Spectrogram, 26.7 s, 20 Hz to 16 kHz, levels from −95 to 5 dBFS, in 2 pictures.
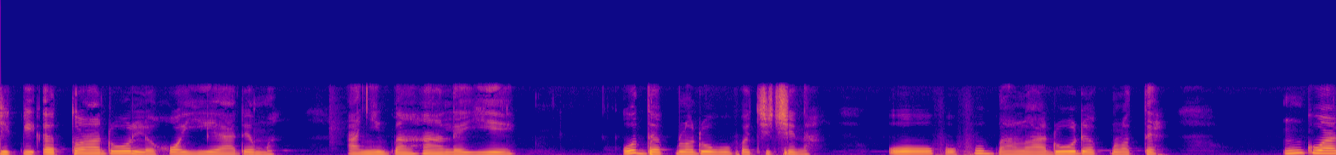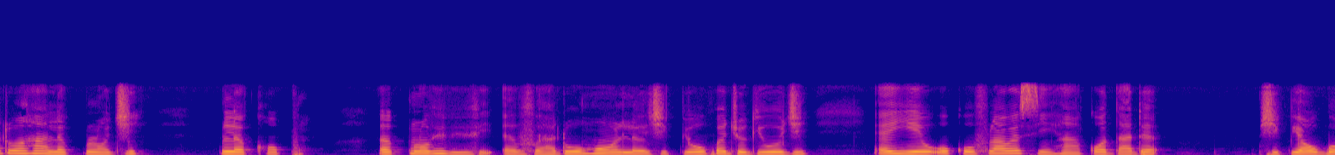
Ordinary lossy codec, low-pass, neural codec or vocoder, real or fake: MP3, 96 kbps; 7.2 kHz; none; real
